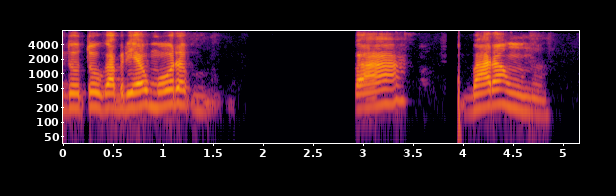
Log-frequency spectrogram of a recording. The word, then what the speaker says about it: Baraúna: Então, é doutor Gabriel Moura Baraúna. É como Graúna com B de bola.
